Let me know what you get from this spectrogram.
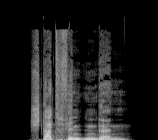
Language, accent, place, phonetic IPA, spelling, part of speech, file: German, Germany, Berlin, [ˈʃtatˌfɪndn̩dən], stattfindenden, adjective, De-stattfindenden.ogg
- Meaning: inflection of stattfindend: 1. strong genitive masculine/neuter singular 2. weak/mixed genitive/dative all-gender singular 3. strong/weak/mixed accusative masculine singular 4. strong dative plural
